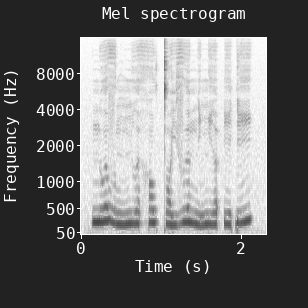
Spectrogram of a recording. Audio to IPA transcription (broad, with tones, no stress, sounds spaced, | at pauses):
n u˧˥ ə̯ v ə˨˩ ŋ ɲ u˨˩ ə̯ h ɔ˧ w t̪ ɔ˨˩ j v ɨ˧ ə̯ n i˨˩˨ ɲ i˨˩˦ ə̯ ʔ i˨˩ ɗ i˧˥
